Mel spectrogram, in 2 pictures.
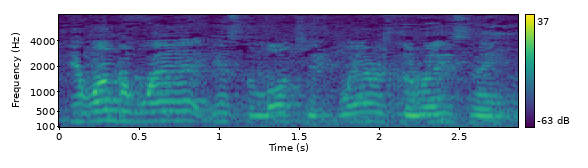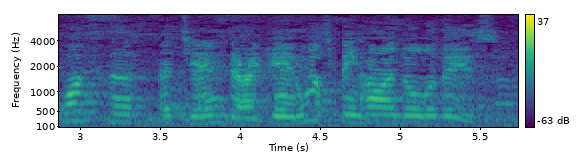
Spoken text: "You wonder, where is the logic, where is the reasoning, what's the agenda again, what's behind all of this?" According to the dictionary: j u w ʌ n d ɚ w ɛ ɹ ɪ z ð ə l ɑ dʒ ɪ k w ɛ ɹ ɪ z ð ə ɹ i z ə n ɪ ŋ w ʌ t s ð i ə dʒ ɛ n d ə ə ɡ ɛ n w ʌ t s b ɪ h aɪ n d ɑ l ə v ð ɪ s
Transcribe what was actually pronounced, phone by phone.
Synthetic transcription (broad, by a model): j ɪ w ʌ n d ɚ w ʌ ɹ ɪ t ð ə l ɑ dʒ ɪ k w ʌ ɹ ɪ z ð ə ɹ i z ə n ɪ ŋ w ʌ t s ð i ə dʒ ɛ n d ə ə ɡ ɛ n w ʌ t s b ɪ h aɪ n d ɑ l ə v ð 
